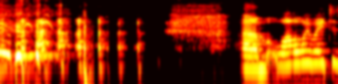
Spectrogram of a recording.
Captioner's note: all laughing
